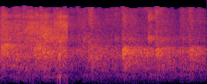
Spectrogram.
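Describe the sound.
An audience applauds to welcome a speaker at a morning gathering, a steady wash of clapping at moderate, even loudness from start to finish.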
